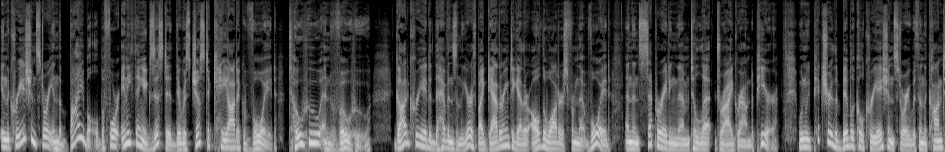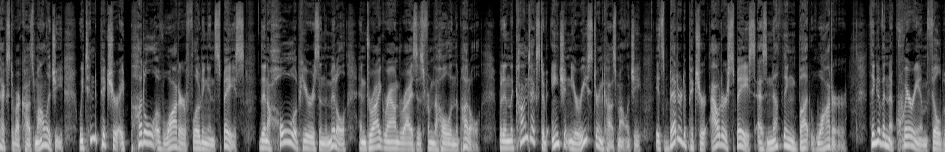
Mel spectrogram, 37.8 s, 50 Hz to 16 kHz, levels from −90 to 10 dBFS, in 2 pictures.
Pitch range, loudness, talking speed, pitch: 105-160 Hz, -17 LUFS, 175 wpm, 120 Hz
